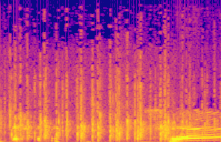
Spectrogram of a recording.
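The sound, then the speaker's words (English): A short burst of audience applause, dense overlapping claps at steady loudness, with a rising voice or whoop standing out near the end. “Well, crikey, we better make sure the applause works,”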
